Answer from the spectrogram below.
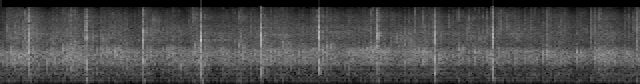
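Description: A church audience breaks into a steady round of applause for the multimedia ministry director and his crew, dense crowd clapping with a few sharper, louder claps popping out at regular intervals, sustained for several seconds with no voices.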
